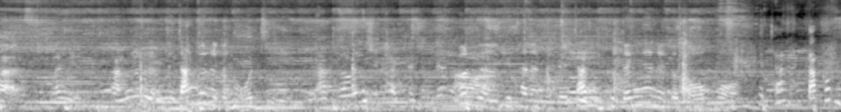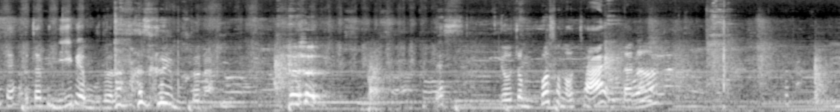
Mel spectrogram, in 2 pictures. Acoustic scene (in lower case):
restaurant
